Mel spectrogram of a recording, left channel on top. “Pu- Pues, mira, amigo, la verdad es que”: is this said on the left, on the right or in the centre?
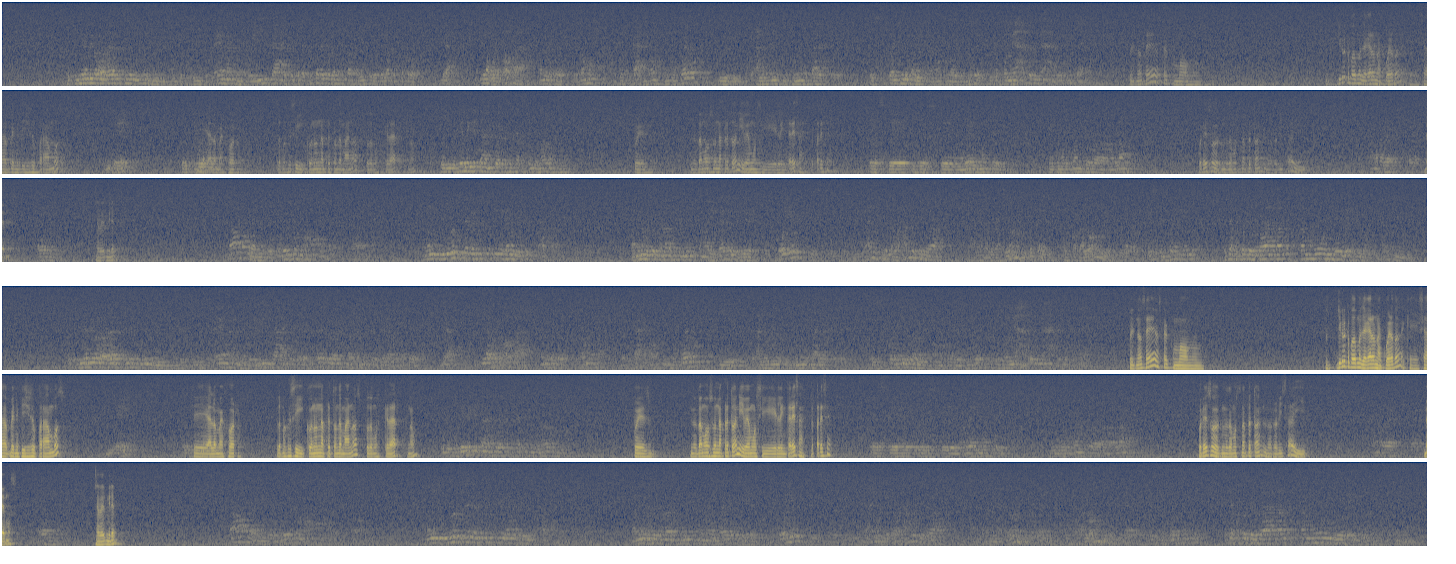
Left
